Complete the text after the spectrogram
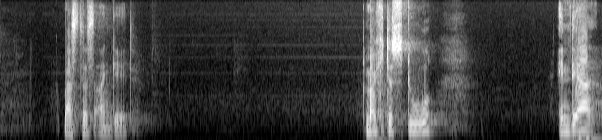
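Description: An older man speaks with animation into a microphone, heard through a loudspeaker, in short bursts with pauses.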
